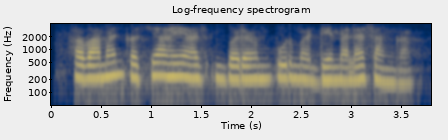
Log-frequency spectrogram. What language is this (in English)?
Marathi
